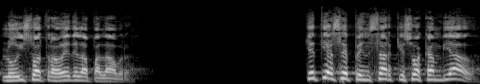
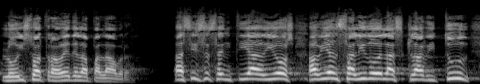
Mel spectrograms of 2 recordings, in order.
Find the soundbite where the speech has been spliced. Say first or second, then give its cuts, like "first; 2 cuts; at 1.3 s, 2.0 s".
second; 2 cuts; at 1.7 s, 3.1 s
